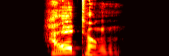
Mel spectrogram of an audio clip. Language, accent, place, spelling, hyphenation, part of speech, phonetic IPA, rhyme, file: German, Germany, Berlin, Haltung, Hal‧tung, noun, [ˈhaltʊŋ], -altʊŋ, De-Haltung.ogg
- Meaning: 1. posture (manner of holding one's body) 2. posture (manner of holding one's body): attention 3. attitude, stance 4. keeping, husbandry (now especially of animals)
